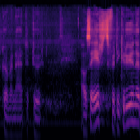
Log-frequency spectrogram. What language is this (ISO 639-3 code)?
gsw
